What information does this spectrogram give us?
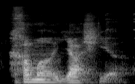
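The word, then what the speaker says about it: חמישי: Now, you would say this Kamah Yasha. Kamah Yasha. All right? Kamah Yasha. That's how you say fifth.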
